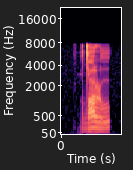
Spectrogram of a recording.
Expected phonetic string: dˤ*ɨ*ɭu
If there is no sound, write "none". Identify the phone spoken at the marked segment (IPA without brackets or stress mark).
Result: y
